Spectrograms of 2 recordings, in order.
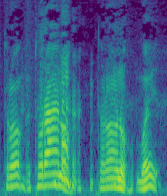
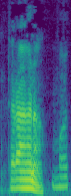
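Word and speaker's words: Toronto: 그러면은 이렇게 토론토 대학 갔다 오신 분들이 의외로 많아. 토론토 대학. 토로노 아니야? 토라노. 발음을 어떻게 하나요? 토라노. 토론토라고 우리나라 사람들하고 거기서는 아까 말씀하신 대로 그렇게 비슷하게 하고 오타와도 우리는 오타와라 그러는데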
